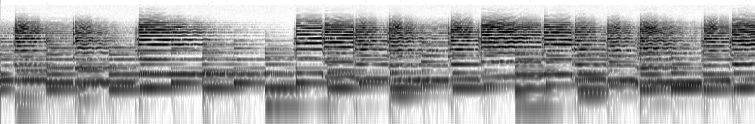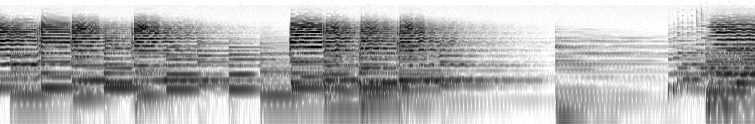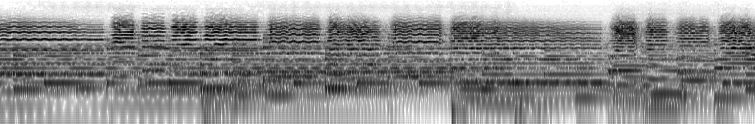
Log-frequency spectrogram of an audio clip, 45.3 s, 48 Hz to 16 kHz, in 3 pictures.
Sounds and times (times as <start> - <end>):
Electric guitar: 0.0 - 26.6, 28.6 - 45.3.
